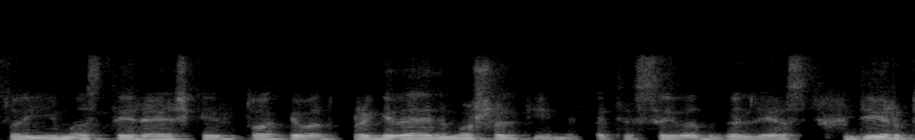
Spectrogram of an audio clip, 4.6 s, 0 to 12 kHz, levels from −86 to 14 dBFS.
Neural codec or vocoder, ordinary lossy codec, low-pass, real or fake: none; Opus, 64 kbps; 7.2 kHz; real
